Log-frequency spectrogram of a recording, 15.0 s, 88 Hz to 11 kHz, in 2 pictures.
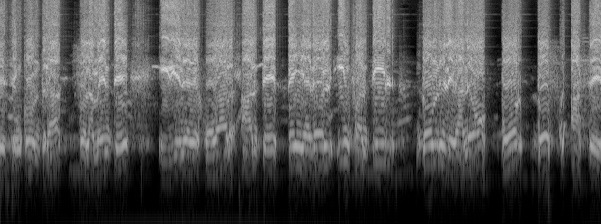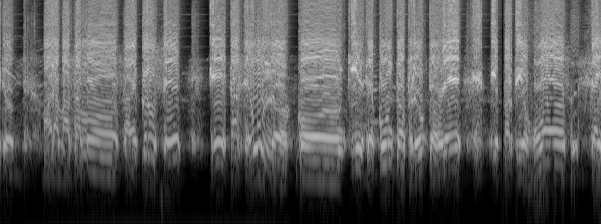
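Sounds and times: man commentating: 0.0 - 15.0.

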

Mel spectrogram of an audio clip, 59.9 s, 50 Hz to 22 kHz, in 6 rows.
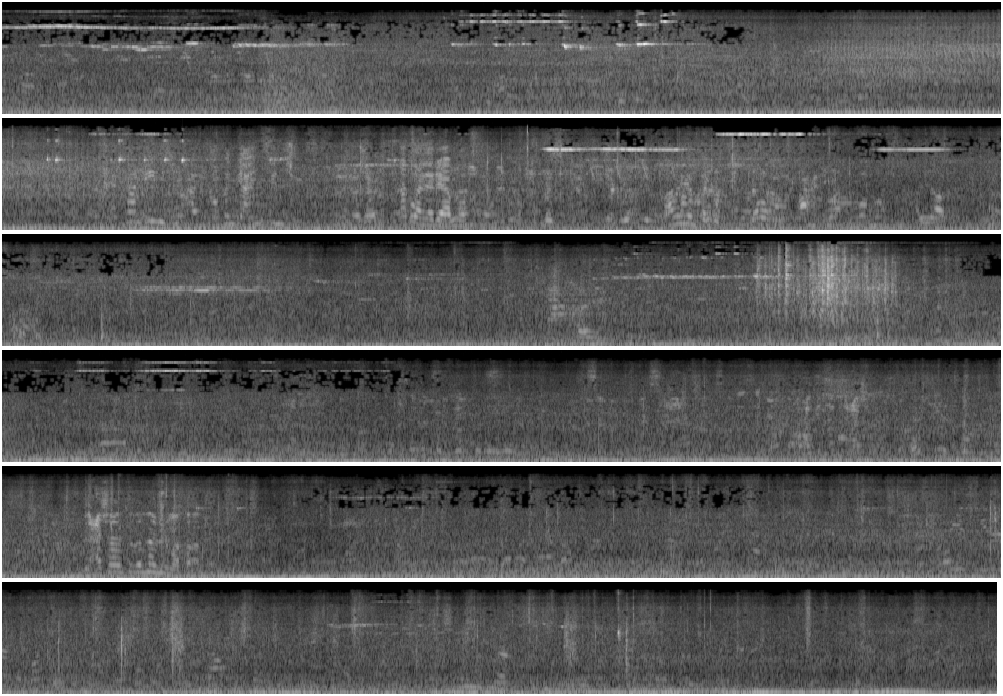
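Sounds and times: indistinct chatter: 0.0 - 59.9
low street rumble: 0.0 - 59.9
passers-by talking: 0.0 - 59.9.

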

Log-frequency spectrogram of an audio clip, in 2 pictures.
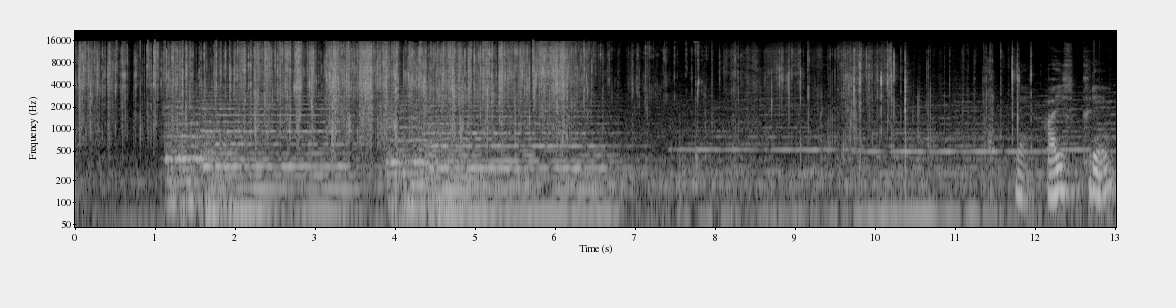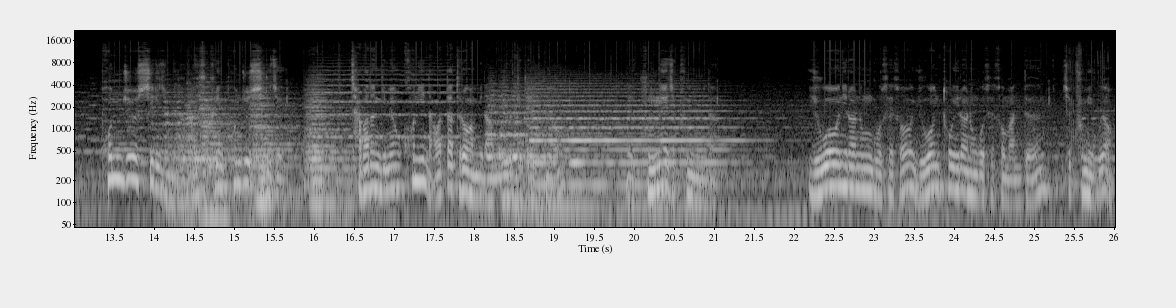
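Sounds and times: plastic wrapper crinkling: 0.0 - 12.2, 22.2 - 24.0, 25.0 - 26.0
background music: 1.0 - 26.0.

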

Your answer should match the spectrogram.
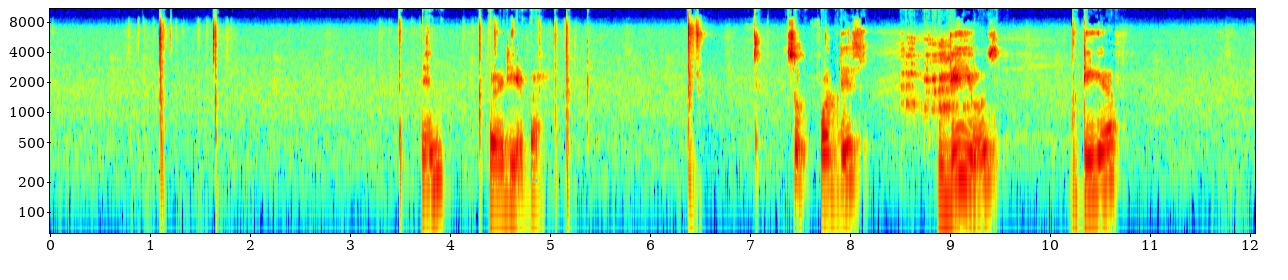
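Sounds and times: low hiss: 0.0 - 12.0
keyboard typing: 0.8 - 1.8, 3.3 - 5.4, 6.4 - 6.6.

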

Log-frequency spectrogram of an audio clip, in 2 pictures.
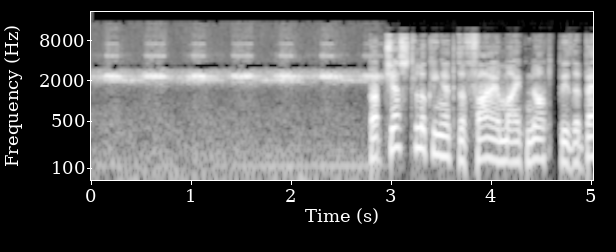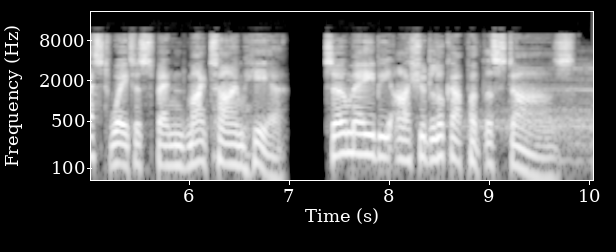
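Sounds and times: crickets chirping: 0.0 - 3.0.

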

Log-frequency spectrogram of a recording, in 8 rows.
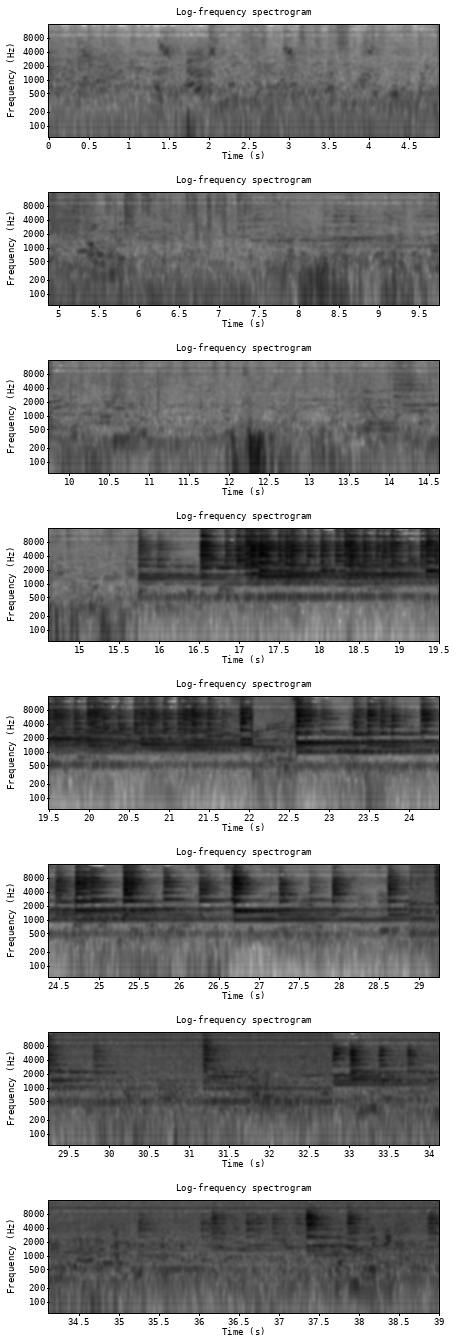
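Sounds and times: crowd chatter: 0.0 - 39.0
brass temple bells ringing: 15.7 - 39.0.

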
